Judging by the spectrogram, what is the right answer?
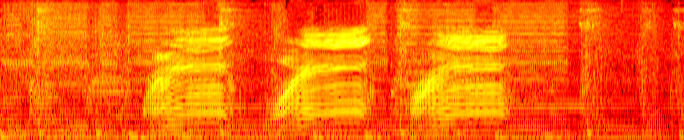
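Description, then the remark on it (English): A person imitates a duck with three loud, nasal quacks in a row, each one rising and falling in pitch, with no other sounds around them. “No, that wasn't the penguin in Batman. Oh, I can do the penguin in Batman. That was a duck.”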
